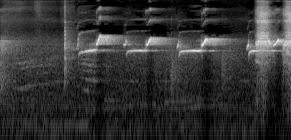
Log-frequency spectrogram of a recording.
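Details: White-rumped shama, or murai batu, singing to draw other shamas into song: a series of clear, level whistles, each with a short upward flick, repeated about every half second, then a buzzy burst.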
